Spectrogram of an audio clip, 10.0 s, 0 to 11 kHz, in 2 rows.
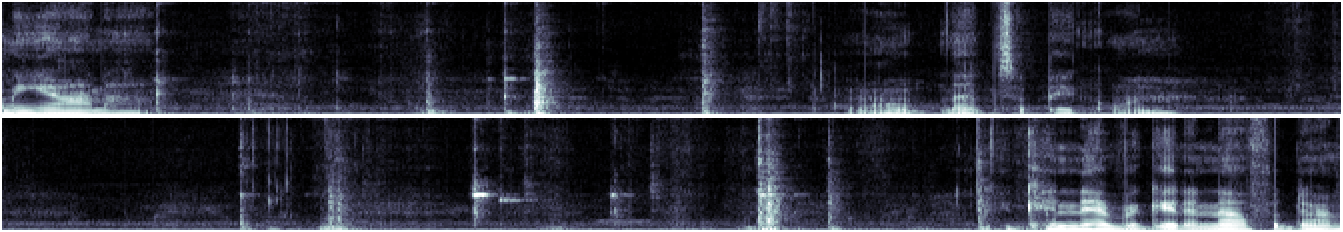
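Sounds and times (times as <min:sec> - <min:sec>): metal spoon clinking on glass jar: 0:06.8 - 0:07.5.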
